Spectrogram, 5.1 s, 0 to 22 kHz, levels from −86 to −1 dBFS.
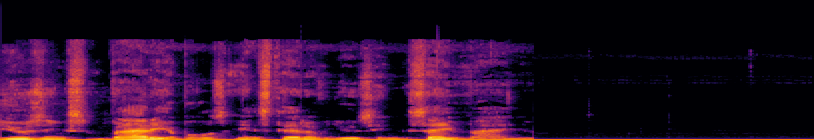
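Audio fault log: Throughout: DC offset. The whole waveform sits shifted off the zero line by a constant of about -19 dBFS. That shift is inaudible as a tone. It takes up headroom on one side of the waveform and shows up as steady energy at 0 Hz, the very bottom of the spectrum.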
